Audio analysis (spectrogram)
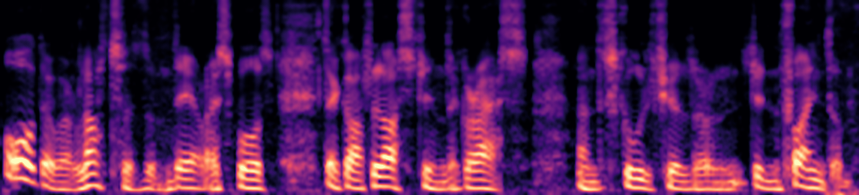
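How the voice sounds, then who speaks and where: A man's voice: mid-range voice, animated, moderate pace, a little mellow. Older Irish man reminiscing, noisy outdoor recording. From Inistioge, County Kilkenny, Ireland. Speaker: local interviewee telling folklore. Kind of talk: unscripted reminiscing. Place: outdoors in estate grounds. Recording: outdoor location recording, clear background noise.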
